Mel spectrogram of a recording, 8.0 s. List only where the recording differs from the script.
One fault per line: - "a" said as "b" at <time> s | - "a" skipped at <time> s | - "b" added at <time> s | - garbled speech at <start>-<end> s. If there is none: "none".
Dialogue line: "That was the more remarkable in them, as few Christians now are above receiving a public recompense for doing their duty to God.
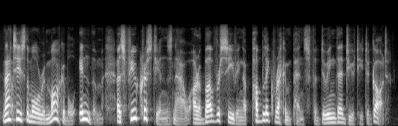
- "was" said as "is" at 0.3 s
